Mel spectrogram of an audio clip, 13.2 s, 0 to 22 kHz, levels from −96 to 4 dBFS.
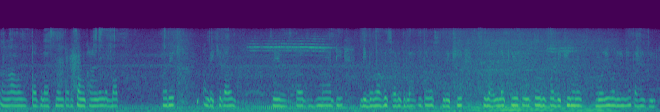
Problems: constant background noise, continuous background conversations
